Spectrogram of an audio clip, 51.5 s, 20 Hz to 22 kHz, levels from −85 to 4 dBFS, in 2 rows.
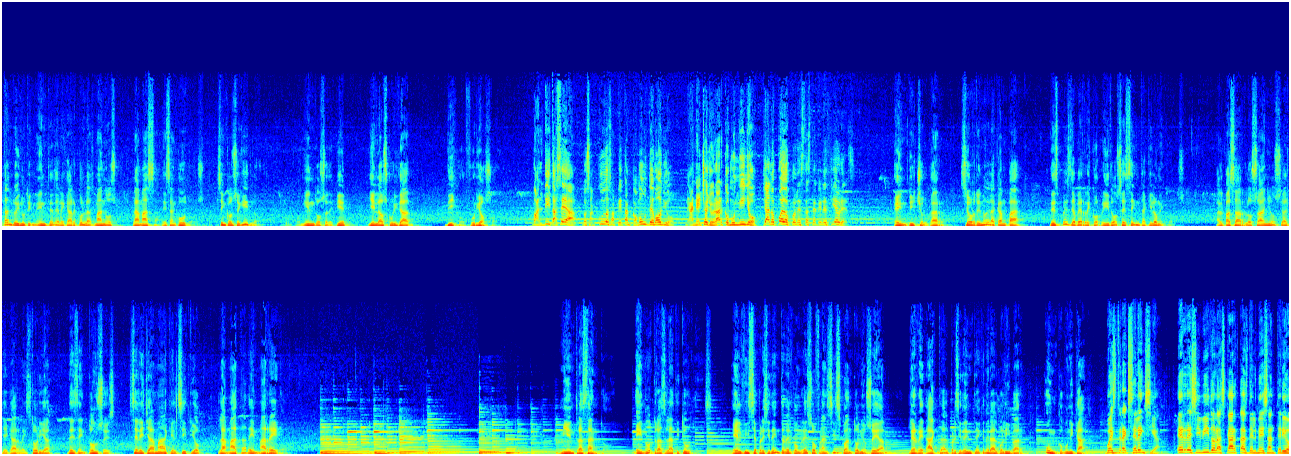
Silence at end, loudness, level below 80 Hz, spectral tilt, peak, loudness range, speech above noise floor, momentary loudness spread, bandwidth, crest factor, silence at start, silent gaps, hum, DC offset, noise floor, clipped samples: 0 s; -18 LUFS; -44 dBFS; -6 dB/octave; -2 dBFS; 3 LU; 28 dB; 11 LU; 14.5 kHz; 16 dB; 0 s; none; none; under 0.1%; -45 dBFS; under 0.1%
